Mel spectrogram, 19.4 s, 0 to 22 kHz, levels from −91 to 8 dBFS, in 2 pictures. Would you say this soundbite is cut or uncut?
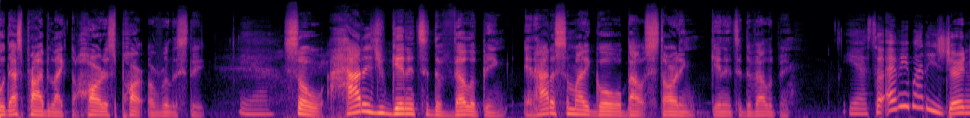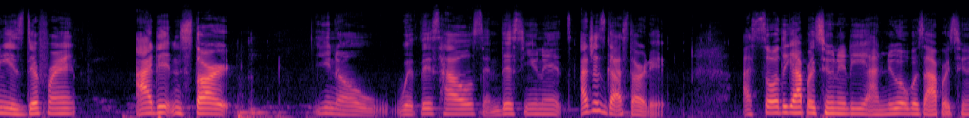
uncut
